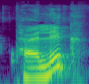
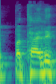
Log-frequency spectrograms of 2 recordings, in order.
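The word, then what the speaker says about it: phthalic: Compound को बोलते हैं थैलिक एसिड। थैलिक है ना, कहीं पैथेलिक मत बोल देना, थैलिक acid, PH will be silent, थैलिक acid.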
